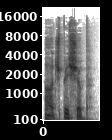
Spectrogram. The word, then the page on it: archbishop: British English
